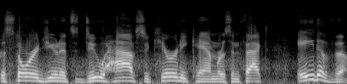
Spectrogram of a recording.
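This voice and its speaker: A man's voice with noticeable background noise. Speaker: TV news reporter. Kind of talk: on-scene news report at storm damage. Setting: outdoors.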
